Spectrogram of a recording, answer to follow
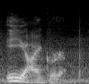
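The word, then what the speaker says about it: EIGRP: it which is the enhanced version which is a I grip and that's the pronunciation of both of those ok and both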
